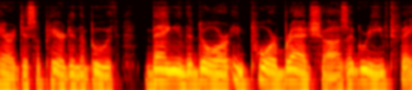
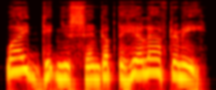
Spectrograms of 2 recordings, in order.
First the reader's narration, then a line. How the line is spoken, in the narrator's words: demanded O'Hara indignantly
